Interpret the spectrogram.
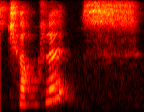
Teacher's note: we don't even pronounce the O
